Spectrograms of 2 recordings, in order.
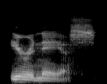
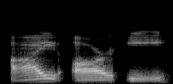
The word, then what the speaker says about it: Irenaeus: There is another theologian I'd like to talk about in the early church, whose name is Irenaeus, Irenaeus, Irenaeus, or Irenaeus, depending. I hear it pronounced many different ways.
